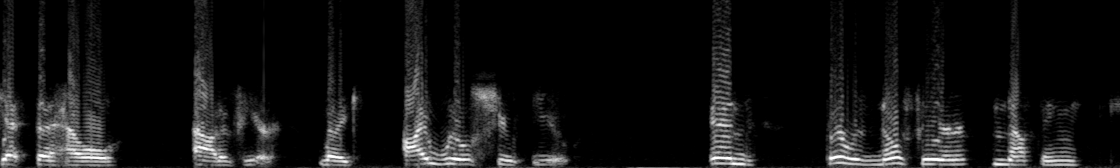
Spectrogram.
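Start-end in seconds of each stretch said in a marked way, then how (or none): 0.0-4.3 acted-out aggressive, threatening tone. Speaker recounts warning someone off the porch at night, retelling an aggressive threat. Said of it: "I basically said in a very aggressive voice".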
